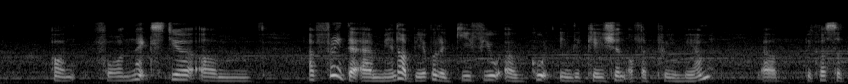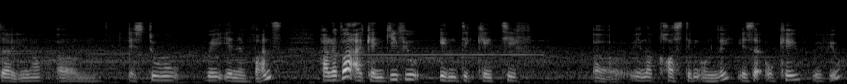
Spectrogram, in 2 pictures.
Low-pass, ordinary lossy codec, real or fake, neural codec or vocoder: 7.2 kHz; none; real; none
